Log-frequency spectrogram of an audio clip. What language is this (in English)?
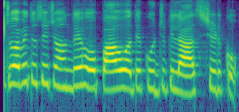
Punjabi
